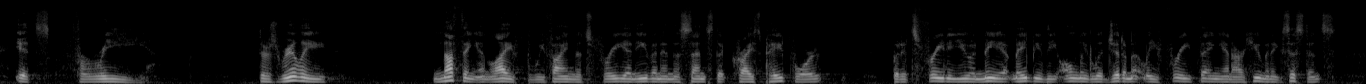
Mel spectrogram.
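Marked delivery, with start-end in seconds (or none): 0.2-1.5 very slow, deliberate, drawn out word by word. Speaking to people watching online, say it really slow. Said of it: "let me say this really slow".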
